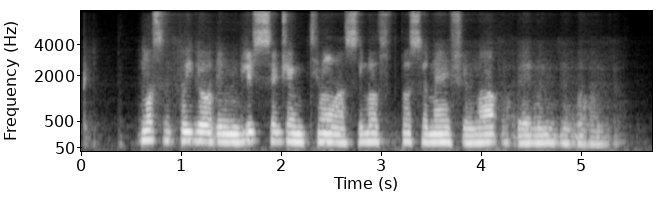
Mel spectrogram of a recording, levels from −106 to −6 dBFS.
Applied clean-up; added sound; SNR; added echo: neural mask model DeepFilterNet 3.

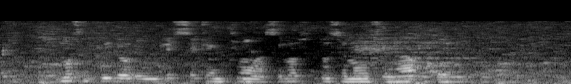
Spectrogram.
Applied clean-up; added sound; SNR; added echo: classical method WPE with log-MMSE.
